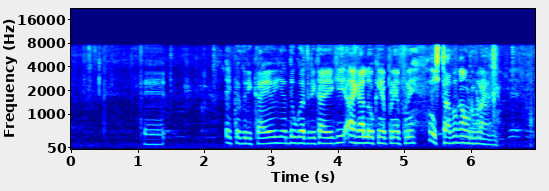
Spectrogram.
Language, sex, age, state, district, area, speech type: Dogri, male, 18-30, Jammu and Kashmir, Kathua, rural, spontaneous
